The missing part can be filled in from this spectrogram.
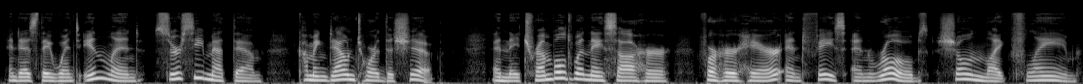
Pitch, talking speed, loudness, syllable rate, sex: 190 Hz, 165 wpm, -17 LUFS, 4.0 syllables/s, female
